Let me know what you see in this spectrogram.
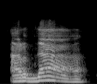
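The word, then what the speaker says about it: orda: mr ludwak would you the arda is the original mongol pronunciation of a word that carries into english as horrid horde and this is the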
